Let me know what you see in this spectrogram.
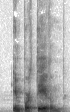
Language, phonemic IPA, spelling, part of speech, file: Dutch, /ˌɪmporˈterə(n)/, importeren, verb, Nl-importeren.ogg
- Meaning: to import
